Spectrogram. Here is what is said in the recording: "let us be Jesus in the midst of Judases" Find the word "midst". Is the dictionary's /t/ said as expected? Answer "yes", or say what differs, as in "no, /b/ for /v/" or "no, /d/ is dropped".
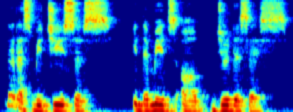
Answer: no, /t/ is dropped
